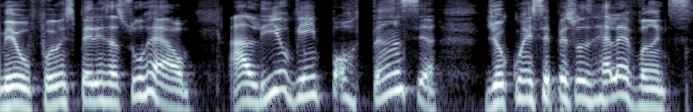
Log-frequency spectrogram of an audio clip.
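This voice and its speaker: A man speaks at a moderate pace with a fairly high pitch and very wide swings in pitch. The sound is dry and close with no echo, on a very clean recording with a silent background. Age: 30s. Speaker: podcast guest, networking expert. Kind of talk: casual chat.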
